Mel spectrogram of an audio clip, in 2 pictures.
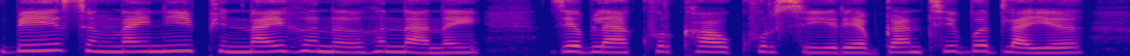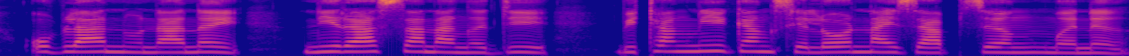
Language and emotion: Bodo, neutral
